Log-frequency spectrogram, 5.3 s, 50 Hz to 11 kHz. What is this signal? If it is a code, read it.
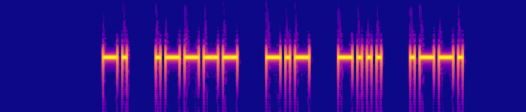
Morse code, heard as a keyed tone, about 25 wpm, spaced as for 18 wpm, 700 Hz. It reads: N1KBP
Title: USA Call Signs - 2x Character Spacing - 25wpm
